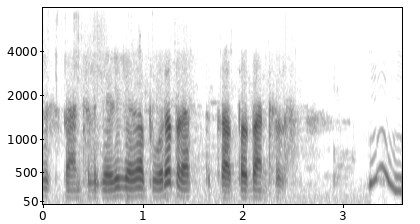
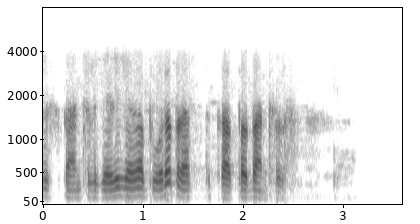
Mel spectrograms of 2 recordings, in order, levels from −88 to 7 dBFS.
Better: second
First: background sound (Chewing, mastication); 19 dB below the speech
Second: none

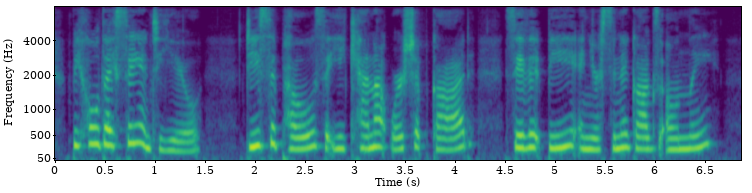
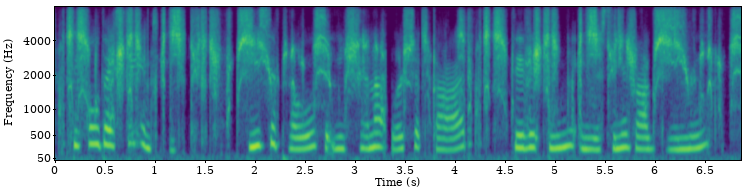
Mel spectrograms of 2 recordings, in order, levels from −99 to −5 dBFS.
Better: first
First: none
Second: noise reduction (neural diffusion model UNIVERSE++)

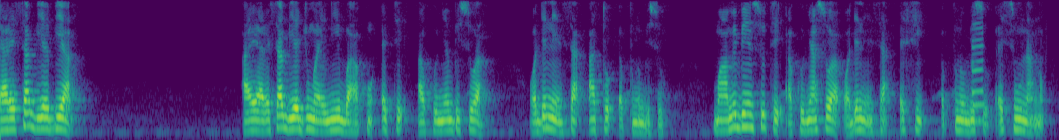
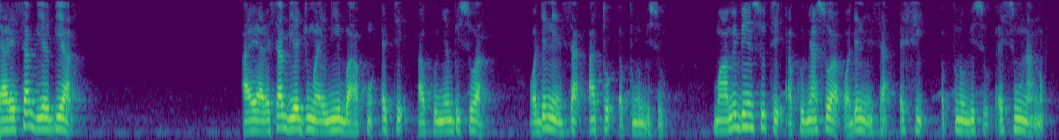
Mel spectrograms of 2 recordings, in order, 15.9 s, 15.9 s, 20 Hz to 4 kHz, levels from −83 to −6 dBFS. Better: second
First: background sound (Wind instrument, woodwind instrument); 12 dB below the speech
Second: none

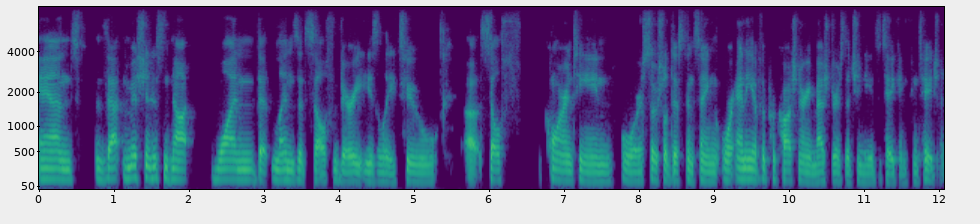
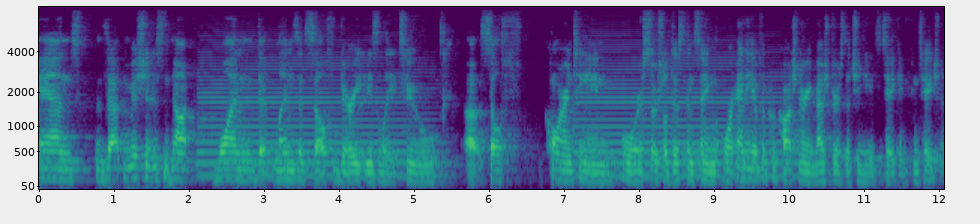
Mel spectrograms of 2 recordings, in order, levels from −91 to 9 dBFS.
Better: first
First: none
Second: background sound (Wind instrument, woodwind instrument); 12 dB below the speech // room echo; dies away in 0.8 s

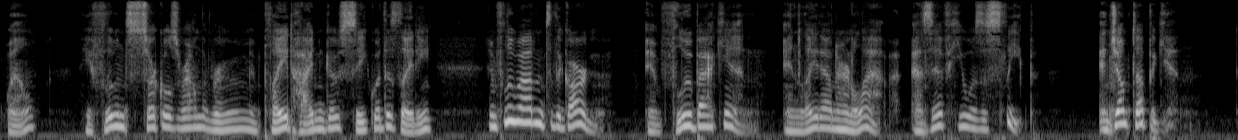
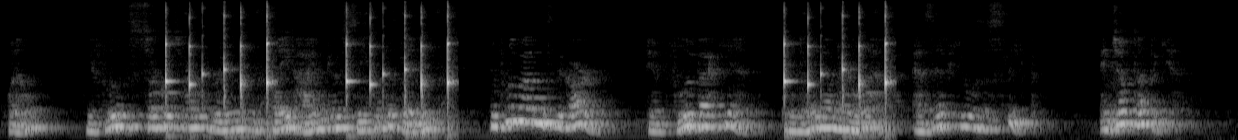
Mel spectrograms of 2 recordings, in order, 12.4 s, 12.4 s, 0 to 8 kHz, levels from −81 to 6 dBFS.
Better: first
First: none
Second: background sound (Marimba, xylophone); 3 dB above the speech // room echo; dies away in 0.9 s

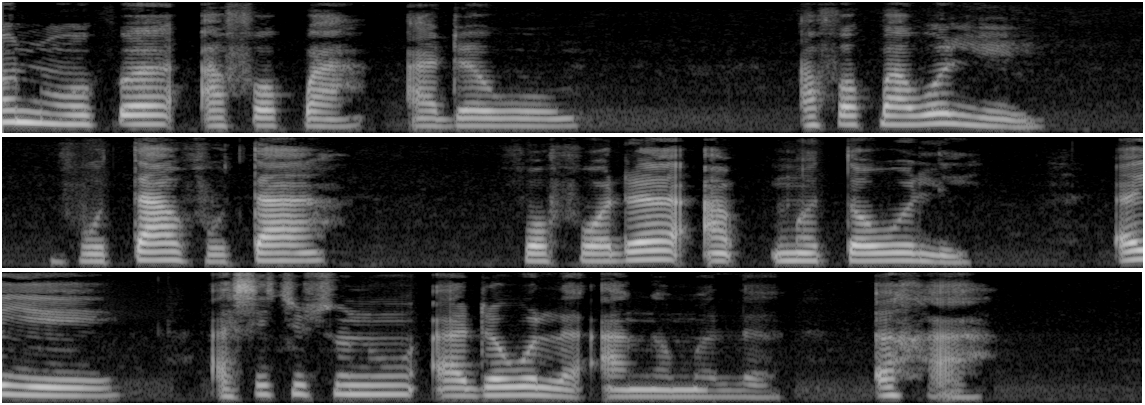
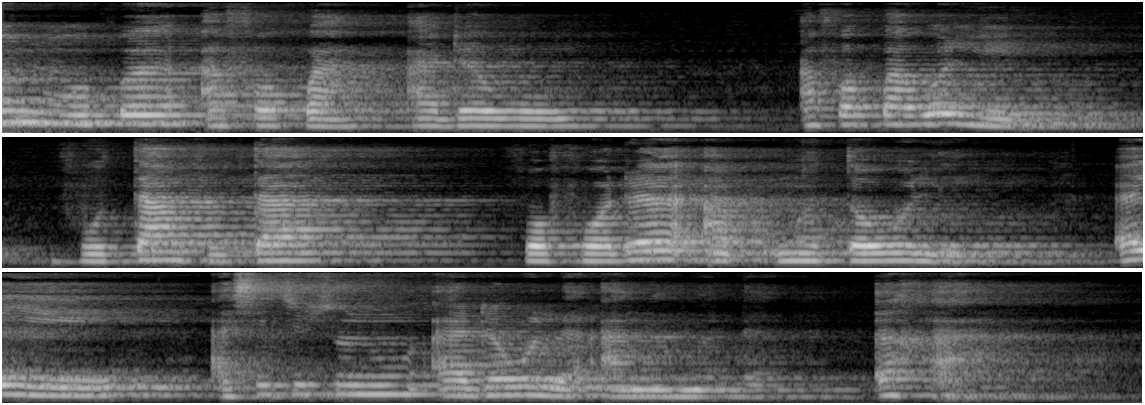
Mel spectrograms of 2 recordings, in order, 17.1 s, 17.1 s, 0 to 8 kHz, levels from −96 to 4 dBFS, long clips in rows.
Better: first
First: none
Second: room echo; dies away in 2 s

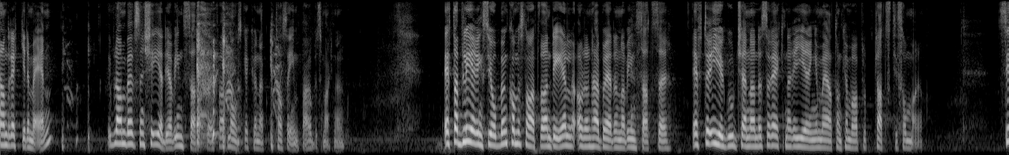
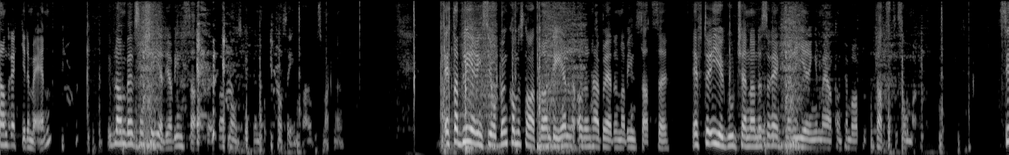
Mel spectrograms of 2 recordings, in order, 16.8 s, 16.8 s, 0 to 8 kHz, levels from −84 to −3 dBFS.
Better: first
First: none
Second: noise reduction (classical method spectral subtraction)

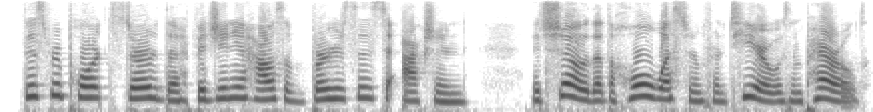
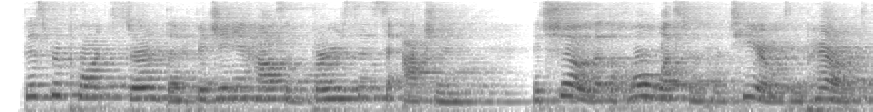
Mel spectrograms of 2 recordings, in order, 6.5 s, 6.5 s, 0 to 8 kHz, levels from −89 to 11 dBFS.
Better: first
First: none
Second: room echo; dies away in 1.3 s

